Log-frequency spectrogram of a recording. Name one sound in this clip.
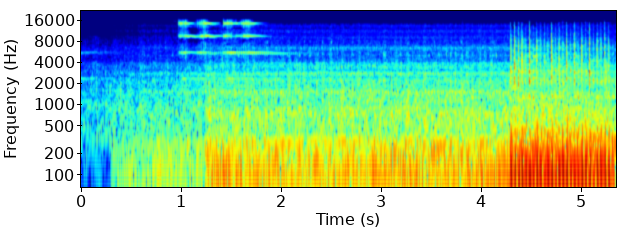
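A small boat motor hums steadily.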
